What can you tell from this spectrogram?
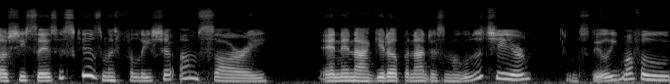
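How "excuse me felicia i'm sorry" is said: put-on, falsely polite, considerate-sounding tone. Retelling what a woman said on entering the room: imitating a falsely polite tone. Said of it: "They always speak in that tone when they wanna sound so polite".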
